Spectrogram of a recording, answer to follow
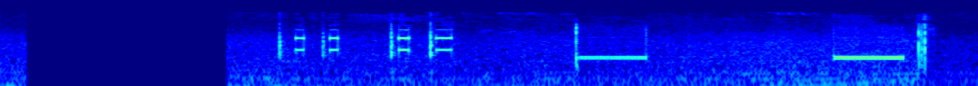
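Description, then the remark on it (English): Several short electronic keypad beeps as a phone number is dialed in a phone box, each a paired tone, followed by two longer steady tones, over a low background rumble after a brief silence. “Emma and Mike are in a phone box.”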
